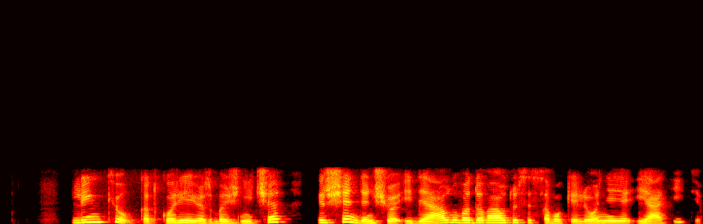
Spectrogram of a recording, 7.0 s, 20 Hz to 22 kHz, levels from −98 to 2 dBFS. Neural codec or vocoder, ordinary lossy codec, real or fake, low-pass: none; AAC, 48 kbps; real; 5.4 kHz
